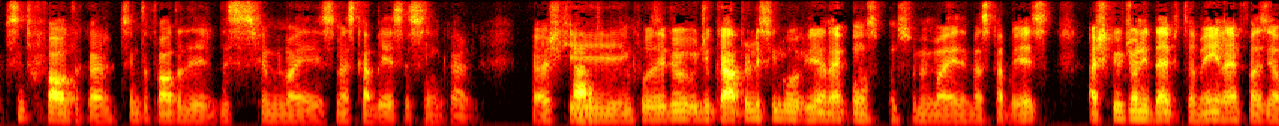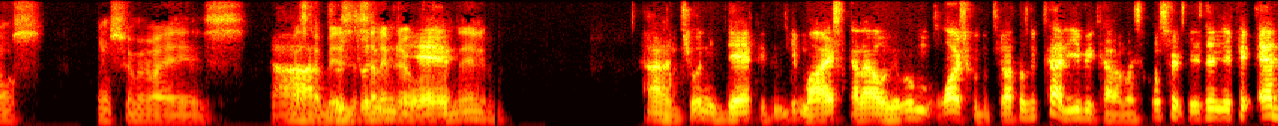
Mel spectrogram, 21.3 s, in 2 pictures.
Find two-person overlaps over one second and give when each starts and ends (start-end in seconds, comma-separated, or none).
12.9-14.5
